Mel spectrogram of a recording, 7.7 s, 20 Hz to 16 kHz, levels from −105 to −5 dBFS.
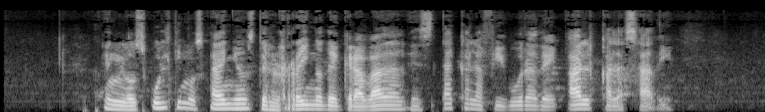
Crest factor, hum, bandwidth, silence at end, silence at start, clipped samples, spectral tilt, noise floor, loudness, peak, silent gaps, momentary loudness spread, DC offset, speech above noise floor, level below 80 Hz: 24 dB; none; 11.5 kHz; 0.95 s; 0.95 s; under 0.1%; -5 dB/octave; -66 dBFS; -23 LUFS; -2 dBFS; none; 10 LU; under 0.1%; 43 dB; -60 dBFS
